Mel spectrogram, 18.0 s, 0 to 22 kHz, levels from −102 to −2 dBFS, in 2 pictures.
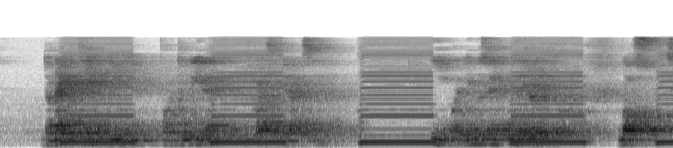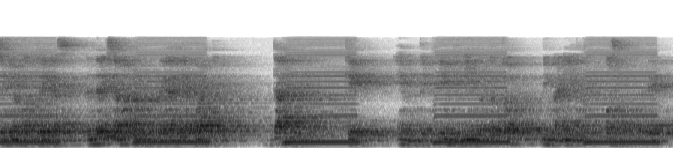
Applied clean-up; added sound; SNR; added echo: none; Telephone; 6 dB; reverberation time 1.9 s.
